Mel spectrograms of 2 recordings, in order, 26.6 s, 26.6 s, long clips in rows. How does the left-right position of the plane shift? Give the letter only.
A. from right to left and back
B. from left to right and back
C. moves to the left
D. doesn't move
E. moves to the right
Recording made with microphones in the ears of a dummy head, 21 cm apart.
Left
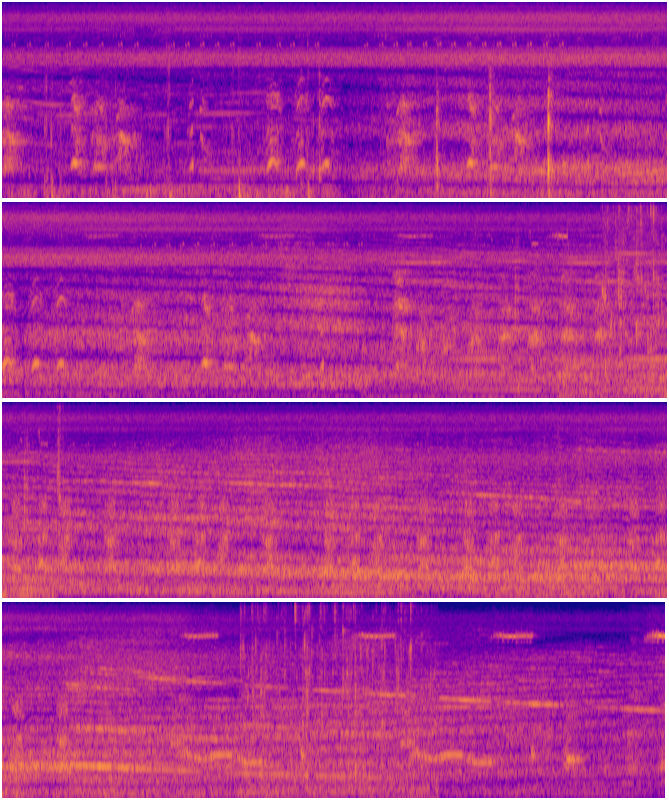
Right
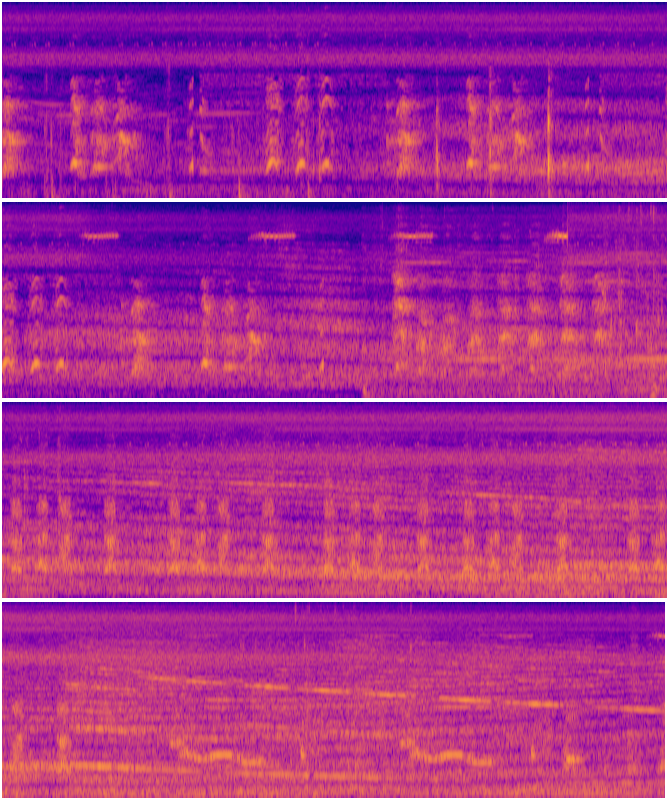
E.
